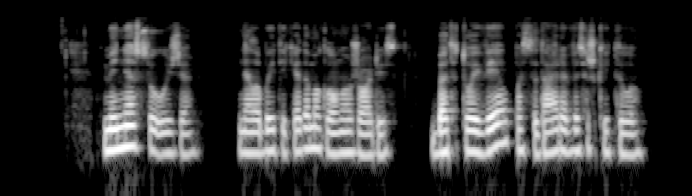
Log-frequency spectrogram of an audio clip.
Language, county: Lithuanian, Klaipėda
